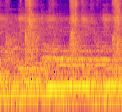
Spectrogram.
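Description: A group singing a worship song over amplified backing music, with long held notes and a crisp percussive hit about once a second.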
